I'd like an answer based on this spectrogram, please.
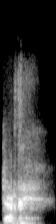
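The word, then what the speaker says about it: dreich: Is that how you say it? D-R-E-I-C-H, as in duff weather.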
